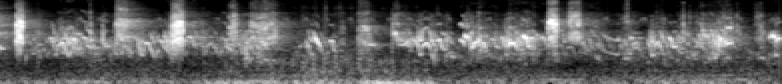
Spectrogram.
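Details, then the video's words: Short burst of budgie chatter: bright, piercing chirps and scratchy warbled notes overlapping densely with no pauses. "Funny Budgies Sounds"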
